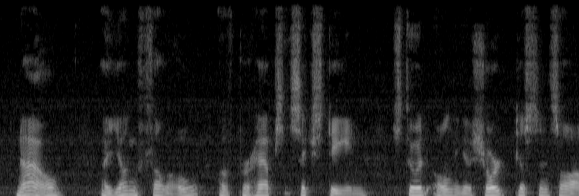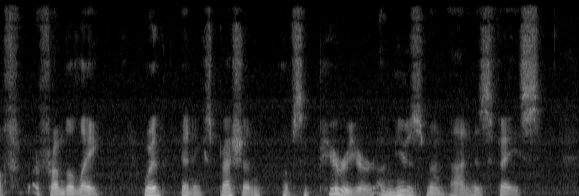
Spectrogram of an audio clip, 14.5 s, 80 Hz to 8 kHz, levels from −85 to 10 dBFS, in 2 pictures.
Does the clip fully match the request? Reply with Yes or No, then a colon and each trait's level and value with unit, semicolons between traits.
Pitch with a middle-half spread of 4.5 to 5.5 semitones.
No: average, 4.1 semitones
